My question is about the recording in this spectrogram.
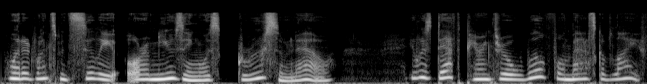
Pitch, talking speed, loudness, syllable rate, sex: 240 Hz, 185 wpm, -15 LUFS, 5.0 syllables/s, female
